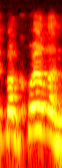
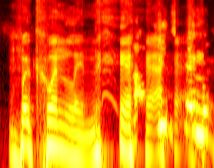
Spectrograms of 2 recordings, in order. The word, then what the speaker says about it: McQuillan: It's McQuillan. There's no N in the middle of that. McQuinlan.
